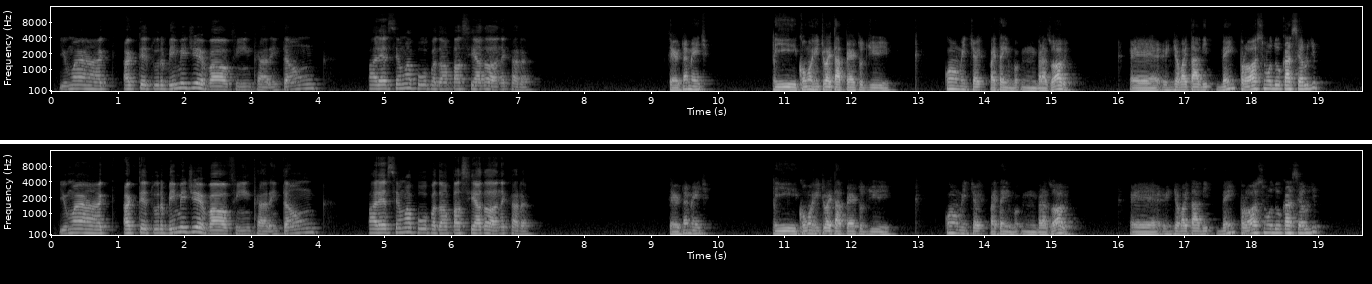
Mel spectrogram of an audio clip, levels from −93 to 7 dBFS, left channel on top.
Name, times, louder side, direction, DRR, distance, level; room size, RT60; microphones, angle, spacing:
voice 1, 0.1-0.8 1.1-4.0 4.8-7.2, right 3 dB, 30° right, 0.4 m, -36 dB
voice 2, 9.3-9.8 10.8-12.6 13.4-15.3 16.2-19.0, left 3 dB, 50° left, 0.4 m, -31 dB
3.4 x 2.3 x 4.1 m
head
